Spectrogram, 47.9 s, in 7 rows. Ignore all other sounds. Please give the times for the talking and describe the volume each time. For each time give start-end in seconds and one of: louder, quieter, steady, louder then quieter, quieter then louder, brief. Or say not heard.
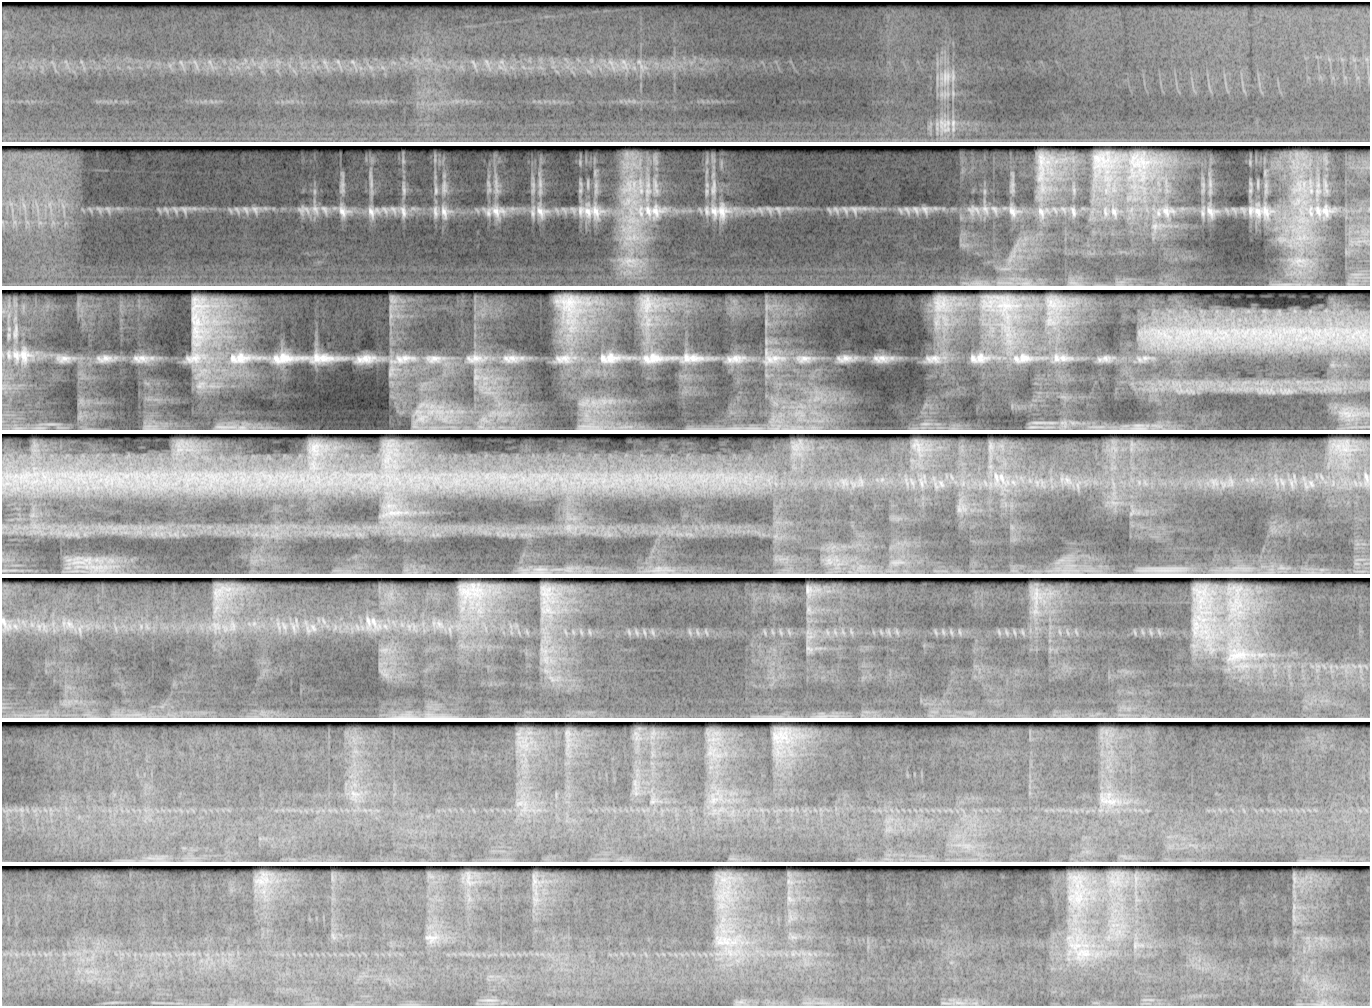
11.6-47.8 steady.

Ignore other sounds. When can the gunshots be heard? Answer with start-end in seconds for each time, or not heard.
not heard.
